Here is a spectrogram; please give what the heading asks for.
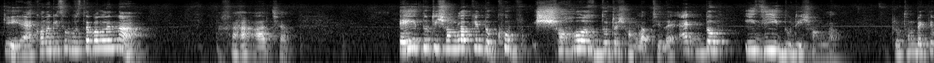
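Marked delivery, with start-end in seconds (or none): none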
